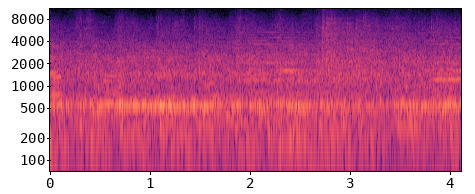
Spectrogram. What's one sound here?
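Hockey sticks clack against the puck and each other at a faceoff.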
